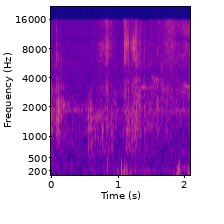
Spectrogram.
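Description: Three soft thuds on a wooden deck, about a second apart, like footsteps on the boards.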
